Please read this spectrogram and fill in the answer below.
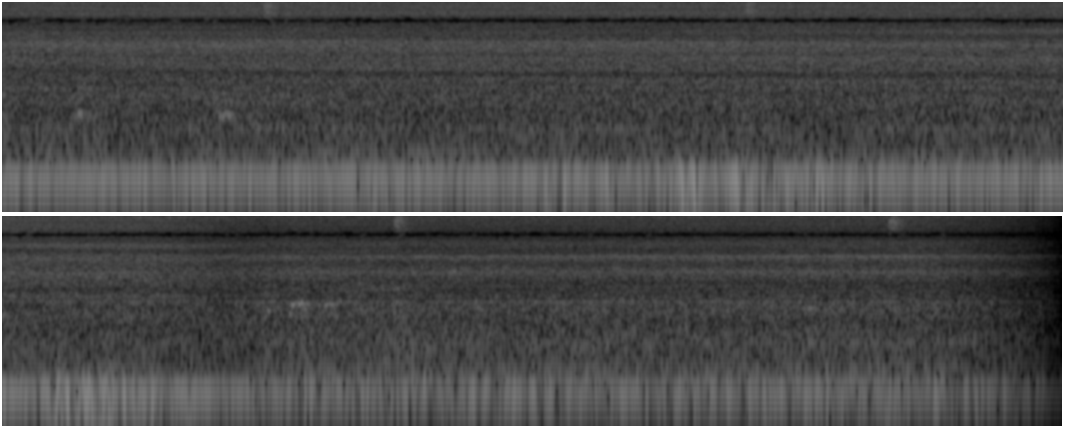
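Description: Steady low hum with a faint hiss, the electric blower fan of an inflatable Santa yard decoration running continuously to keep it inflated; it fades out near the end.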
